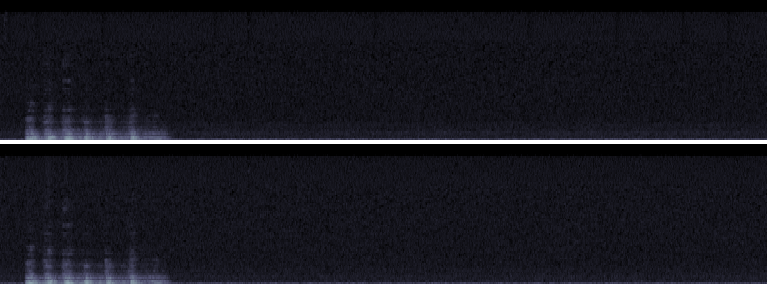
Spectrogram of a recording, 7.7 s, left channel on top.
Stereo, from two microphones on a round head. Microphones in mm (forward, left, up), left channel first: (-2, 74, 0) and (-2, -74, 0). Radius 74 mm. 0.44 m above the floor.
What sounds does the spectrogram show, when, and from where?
0.2 s laughter: 10° right (ahead or behind), 0.9 m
